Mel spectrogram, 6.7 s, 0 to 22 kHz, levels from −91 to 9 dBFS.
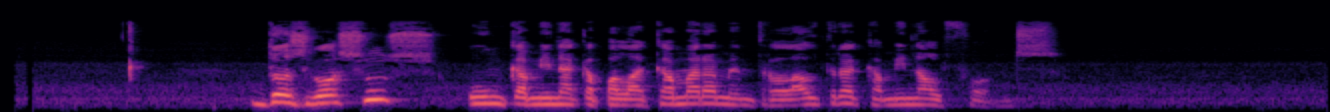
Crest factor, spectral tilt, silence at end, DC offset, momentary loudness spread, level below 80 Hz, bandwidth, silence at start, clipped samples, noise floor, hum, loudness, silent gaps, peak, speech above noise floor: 20 dB; -4.5 dB/octave; 1.4 s; under 0.1%; 19 LU; -82 dBFS; 11.5 kHz; 0.65 s; under 0.1%; -62 dBFS; none; -27 LUFS; none; -10 dBFS; 35 dB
